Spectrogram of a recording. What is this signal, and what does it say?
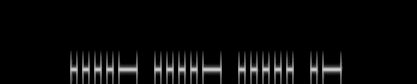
Morse code, heard as a keyed tone, about 20 wpm, 700 Hz. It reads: 445A
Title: Common Cut Numbers - 4-Digit 20wpm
